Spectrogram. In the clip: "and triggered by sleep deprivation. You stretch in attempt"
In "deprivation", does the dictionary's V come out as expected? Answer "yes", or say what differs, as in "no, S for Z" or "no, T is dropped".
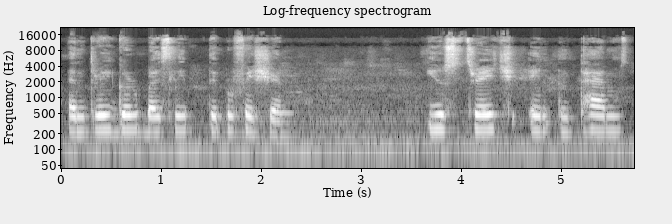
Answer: no, F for V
